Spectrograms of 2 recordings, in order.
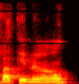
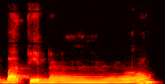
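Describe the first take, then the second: First: Low, soft "bater não", kept short; short, restrained command; brief firm correction. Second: Low, soft "Bater não" with a long-held "não"; very slow, restrained command; very drawn-out correction. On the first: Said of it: "segura bracinho, põe pra baixo". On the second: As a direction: stretch "não" right out, low and steady. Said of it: "segura mais tempo". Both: Shown as a demonstration.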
